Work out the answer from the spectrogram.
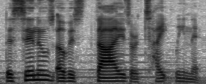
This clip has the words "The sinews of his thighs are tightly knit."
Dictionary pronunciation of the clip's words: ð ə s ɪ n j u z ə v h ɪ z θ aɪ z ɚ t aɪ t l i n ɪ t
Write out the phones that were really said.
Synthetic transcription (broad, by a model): ð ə s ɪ n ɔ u z ə v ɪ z θ aɪ z ɚ t aɪ t l i n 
